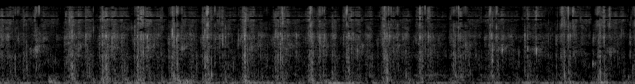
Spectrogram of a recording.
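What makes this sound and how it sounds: Worn thin white latex gloves are clenched, rubbed and crinkled near the mic. The result is a quick, uneven run of dry, bright crinkling and squeaky rustles with very little low end, each burst stopping short with no ring.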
